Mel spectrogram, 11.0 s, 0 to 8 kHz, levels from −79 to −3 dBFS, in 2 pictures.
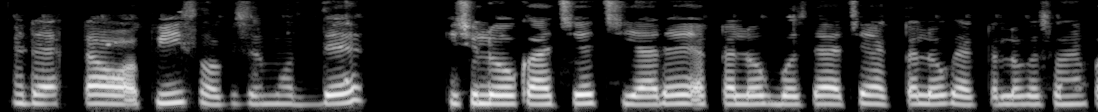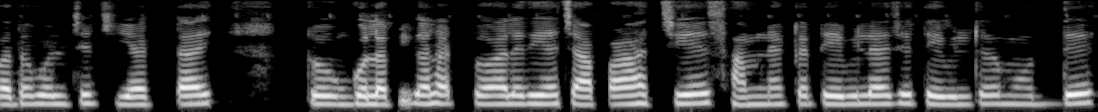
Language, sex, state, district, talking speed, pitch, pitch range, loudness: Bengali, female, West Bengal, Dakshin Dinajpur, 220 wpm, 225 Hz, 220-235 Hz, -16 LUFS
